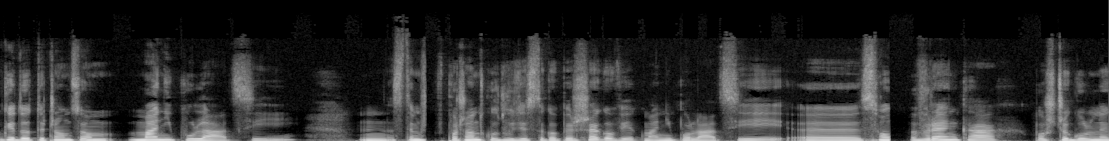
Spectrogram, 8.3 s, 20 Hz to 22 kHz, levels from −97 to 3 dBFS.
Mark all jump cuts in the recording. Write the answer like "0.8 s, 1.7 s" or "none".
3.2 s, 4.8 s, 6.7 s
